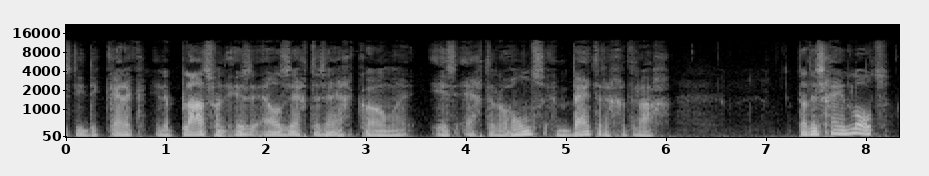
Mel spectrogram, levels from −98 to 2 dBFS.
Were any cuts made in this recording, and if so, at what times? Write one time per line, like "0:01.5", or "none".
none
